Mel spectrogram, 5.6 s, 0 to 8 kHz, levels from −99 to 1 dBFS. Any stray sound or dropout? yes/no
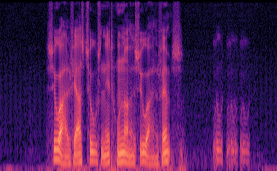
yes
